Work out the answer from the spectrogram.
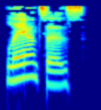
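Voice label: "lances", British English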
